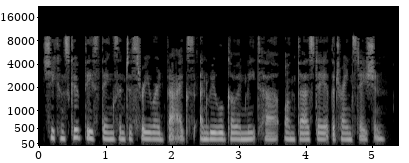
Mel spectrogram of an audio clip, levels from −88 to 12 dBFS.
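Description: Low-bitrate audio saved at a high bitrate, throughout the clip: the speech has nothing above about 9.1 kHz, and the smeared, swirly coding artefacts of a heavily compressed source stay audible across all of it. The likely cause is a low-bitrate encode, one that fits a coarse AAC stage, later saved again as a high-bitrate MP3. The second encode can't restore the detail or the top octave the first one discarded, so the roomy file still sounds dull and grainy.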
